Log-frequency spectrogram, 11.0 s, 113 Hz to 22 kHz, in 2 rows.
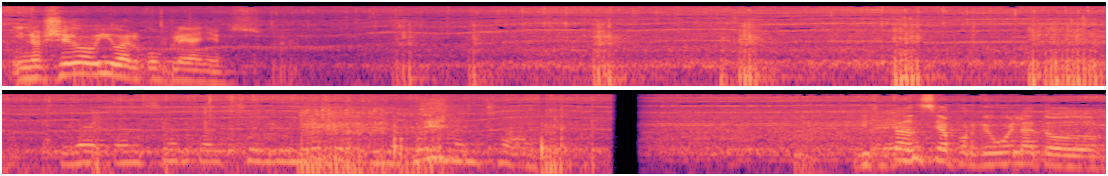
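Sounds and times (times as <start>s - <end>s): electric hand mixer whine: 0.0s - 11.0s.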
